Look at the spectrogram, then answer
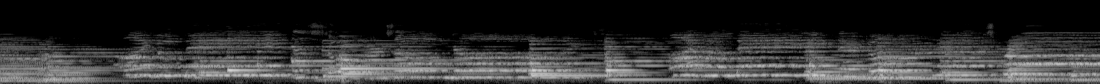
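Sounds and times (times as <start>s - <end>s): choir singing a hymn: 1.2s - 11.0s.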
